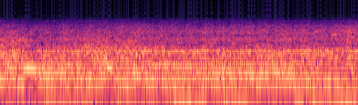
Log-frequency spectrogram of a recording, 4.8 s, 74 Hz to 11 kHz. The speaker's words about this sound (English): There are engines. And then there's the twin turbocharging, 365 horsepower generating, EcoBoost engine in the all-new Ford Taurus show that has the thirst of a V6 with the thrust of a V8.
